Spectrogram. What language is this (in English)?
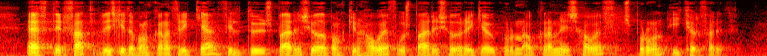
Icelandic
